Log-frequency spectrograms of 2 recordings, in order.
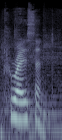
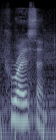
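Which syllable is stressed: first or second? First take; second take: first; first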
